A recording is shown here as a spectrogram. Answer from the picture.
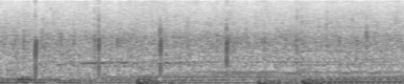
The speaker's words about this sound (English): Come on, let's give a round of applause to these guys.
